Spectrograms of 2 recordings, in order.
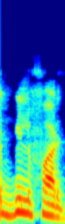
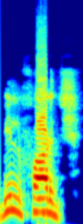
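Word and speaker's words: بالفرض: इसमें क्या करेंगे कि अलीफ को छोड़ेंगे लाम को पढ़ देंगे जैसे ये पढ़ेंगे बिल फर्ज ये अलिफ को क्या कर देंगे साइलेंट लिखेंगे लेकिन इसको नहीं पढ़ेंगे ये बिल डायरेक्ट इसमें मिल जाएगा बेला में बिल फर्ज ठीक है अब ये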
